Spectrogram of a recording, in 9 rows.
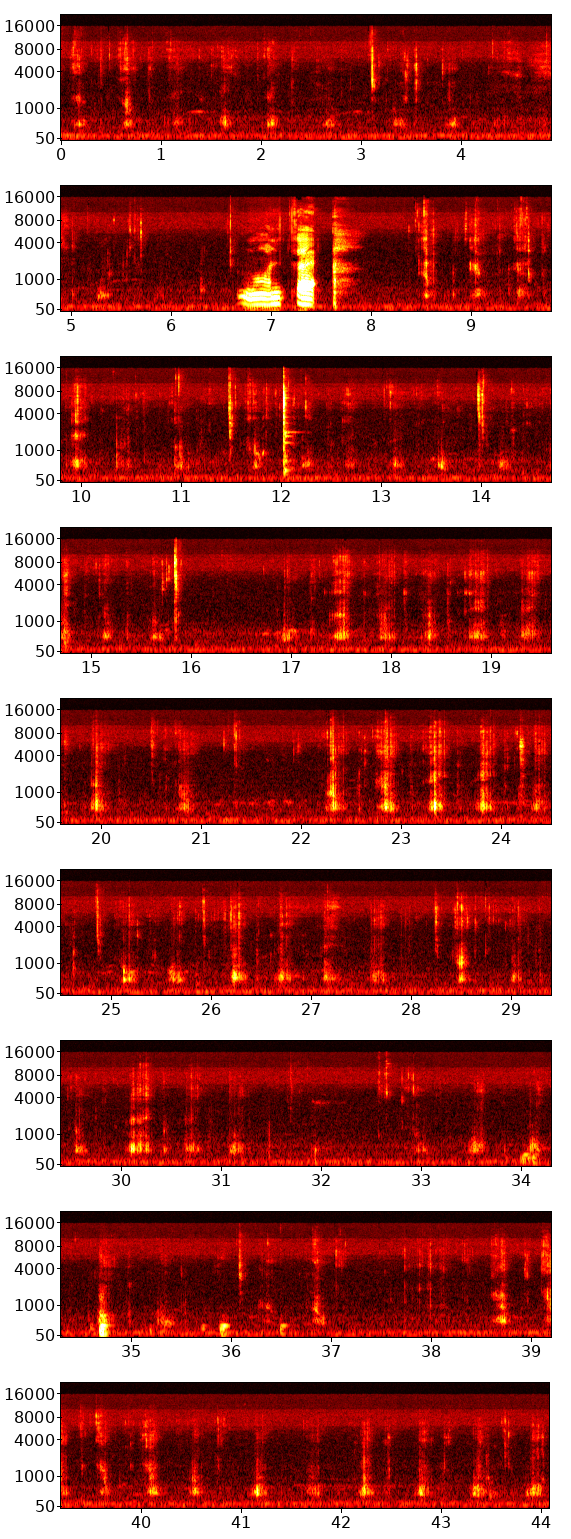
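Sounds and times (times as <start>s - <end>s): chewing crunches and mouth clicks: 0.0s - 5.9s, 8.4s - 16.0s, 16.8s - 44.0s.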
